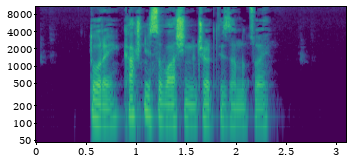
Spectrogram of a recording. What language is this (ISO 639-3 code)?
slv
